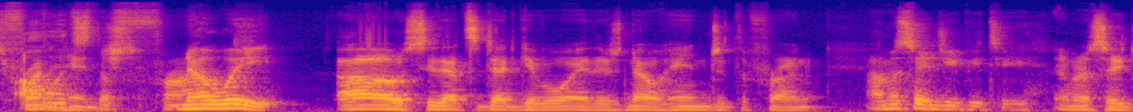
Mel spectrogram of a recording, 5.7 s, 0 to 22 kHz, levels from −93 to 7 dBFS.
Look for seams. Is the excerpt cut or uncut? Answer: cut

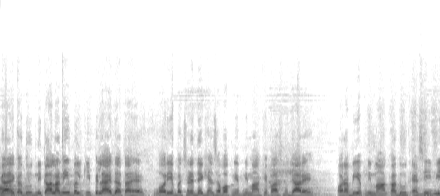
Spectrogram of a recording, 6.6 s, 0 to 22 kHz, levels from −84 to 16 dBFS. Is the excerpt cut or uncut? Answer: uncut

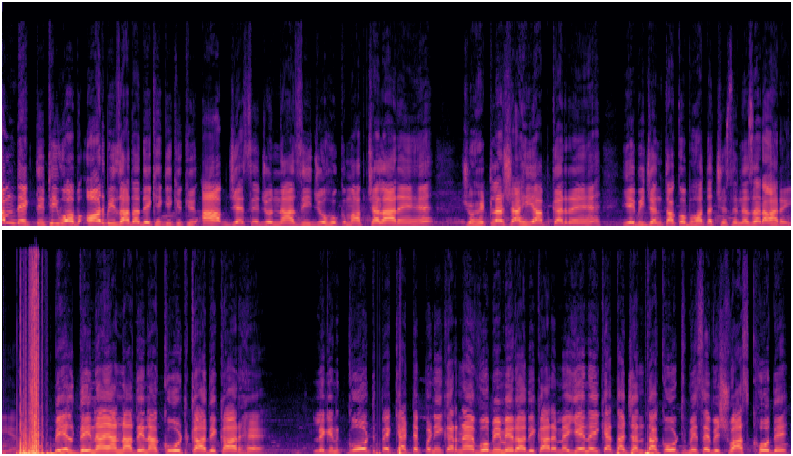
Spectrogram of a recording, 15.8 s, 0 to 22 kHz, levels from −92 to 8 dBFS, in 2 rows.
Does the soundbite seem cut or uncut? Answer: cut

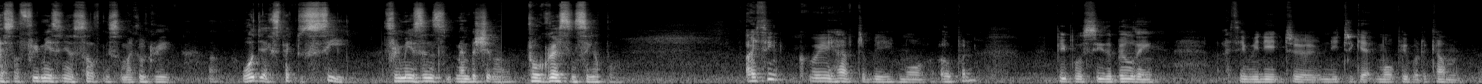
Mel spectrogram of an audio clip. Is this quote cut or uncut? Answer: cut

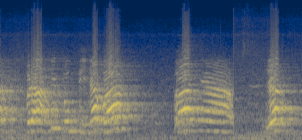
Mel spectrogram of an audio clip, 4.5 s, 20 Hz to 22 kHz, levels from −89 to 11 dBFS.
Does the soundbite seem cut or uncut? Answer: cut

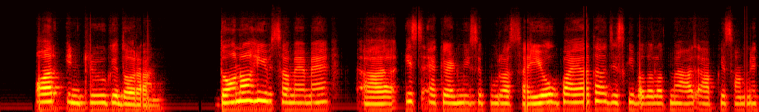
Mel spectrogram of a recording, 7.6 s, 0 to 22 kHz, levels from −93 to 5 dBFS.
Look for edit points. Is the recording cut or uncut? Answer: uncut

